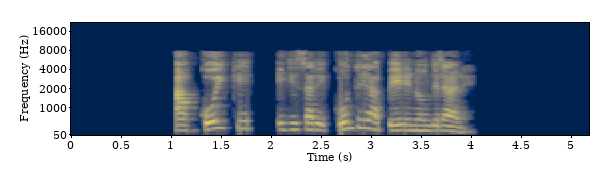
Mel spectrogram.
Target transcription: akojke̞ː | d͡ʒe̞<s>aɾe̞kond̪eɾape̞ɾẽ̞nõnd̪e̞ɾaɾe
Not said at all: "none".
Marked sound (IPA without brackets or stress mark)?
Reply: s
